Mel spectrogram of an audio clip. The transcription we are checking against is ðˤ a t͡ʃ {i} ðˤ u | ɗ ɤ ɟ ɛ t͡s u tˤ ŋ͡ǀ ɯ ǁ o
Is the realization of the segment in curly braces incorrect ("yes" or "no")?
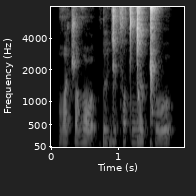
no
